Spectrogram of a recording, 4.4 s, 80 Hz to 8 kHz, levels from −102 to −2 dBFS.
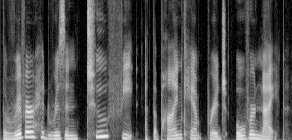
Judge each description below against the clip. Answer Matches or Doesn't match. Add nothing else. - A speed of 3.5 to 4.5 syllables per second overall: Matches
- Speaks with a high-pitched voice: Matches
